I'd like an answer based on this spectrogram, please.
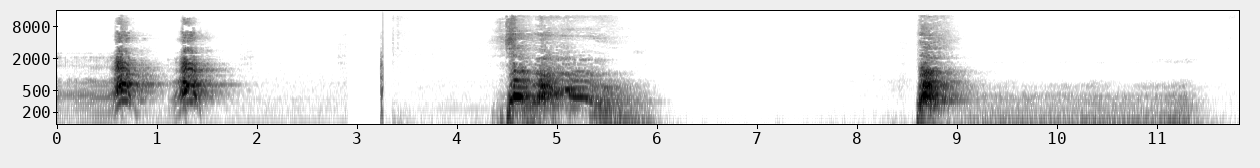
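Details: Rottweiler barking: two quick sharp barks, a pause, then a long harsh drawn-out bark and a final bark trailing into a low steady growl, with silence between.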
